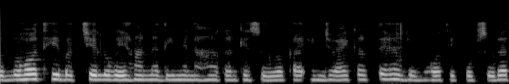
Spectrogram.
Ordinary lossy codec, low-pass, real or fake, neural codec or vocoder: none; 7.2 kHz; real; none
